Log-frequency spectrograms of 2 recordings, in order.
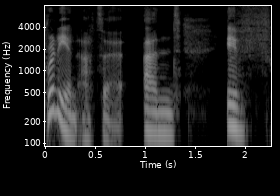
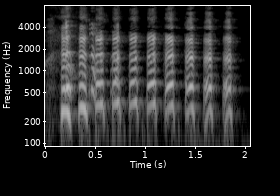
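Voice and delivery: loud laugh; 12 semitones higher, 10 dB louder than usual. Real, not acted. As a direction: burst of high loud laughter. Laughs at the sarcastic joke.

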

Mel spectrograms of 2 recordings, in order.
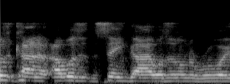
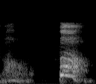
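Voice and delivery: much higher worried gasp of a curse; panicked inner curse. Retold or imitated. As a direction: squeak it out in dread. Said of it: "I'm like".

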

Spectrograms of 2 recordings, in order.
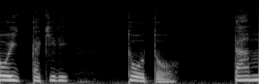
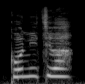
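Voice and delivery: put-on light, high boyish voice, curious; a small boy asking innocently; little prince voice; 11 semitones higher than usual. A narrator's reading. Little prince asking the vain man, high childlike voice.

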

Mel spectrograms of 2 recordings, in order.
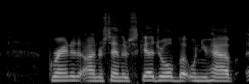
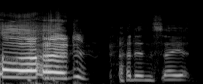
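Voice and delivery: a sudden shout on the first word, then dropping back; yelling across the room; 8 semitones higher, 11 dB louder, slower than usual. Real, not acted. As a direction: blurt it out loudly, then calm down. Protesting loudly to the room.

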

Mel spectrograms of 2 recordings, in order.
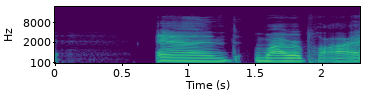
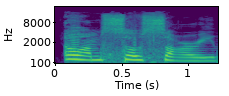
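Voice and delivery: mock-distressed apology, a bit loud; put-on woe; playing the victim; 3 semitones higher, 6 dB louder than usual. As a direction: imitate a mother's overdone apology. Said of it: "the victimization of herself".

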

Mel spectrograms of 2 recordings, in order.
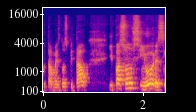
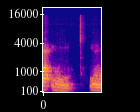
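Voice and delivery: usual speaking voice

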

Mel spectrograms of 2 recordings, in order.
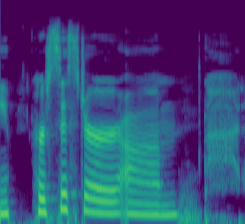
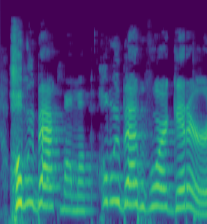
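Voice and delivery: mock fighter being held back; 7 semitones higher than usual. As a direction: act out straining to get at someone, pitched high. Acting out a held-back lunge.

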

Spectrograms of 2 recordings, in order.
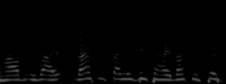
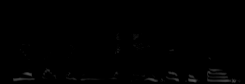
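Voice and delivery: mock vengeful Jesus; 3 semitones higher, 7 dB quieter than usual. Preacher joking what Jesus did not say, softly. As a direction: mutter the revenge as a joke.

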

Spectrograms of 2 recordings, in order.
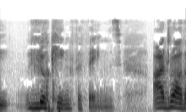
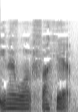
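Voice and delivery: low, soft mock give-up; quiet fed-up; 4 semitones lower, 9 dB quieter than usual. Quitting the podcast, mutedly fed up. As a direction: shrug it off under the breath. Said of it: "I might be just like".

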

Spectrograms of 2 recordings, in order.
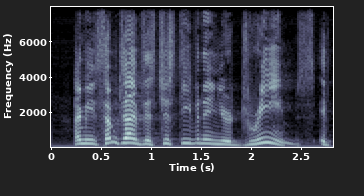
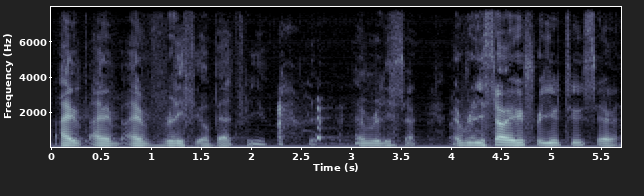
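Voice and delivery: low, very soft condolence; mock soft sympathy; 6 semitones lower, 10 dB quieter than usual. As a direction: lower your voice into helpless, acted commiseration. Acting out powerless sympathy to friend.

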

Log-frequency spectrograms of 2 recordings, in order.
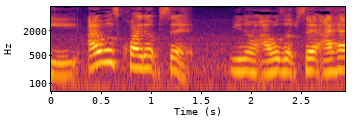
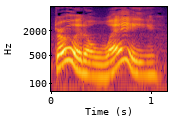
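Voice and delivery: disbelieving, with pitch leaping up and down; incredulous echo; 4 dB louder than usual. Retold or imitated. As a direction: repeat it back in shocked disbelief. Shocked echo of friend's words.

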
